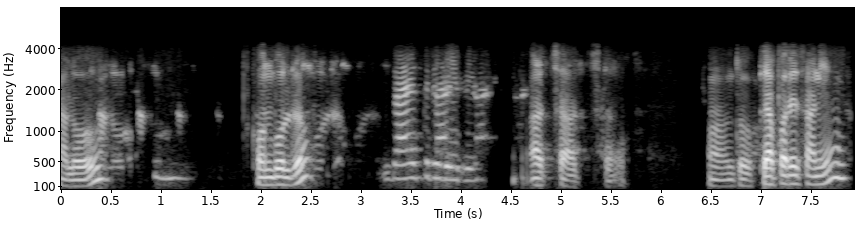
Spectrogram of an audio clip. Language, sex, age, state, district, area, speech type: Hindi, male, 30-45, Rajasthan, Karauli, rural, conversation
